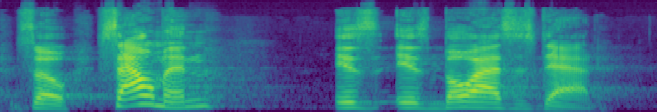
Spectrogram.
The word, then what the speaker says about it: Salmon: pronounce it I guess we pronounce it with a silent L except for the name Salman all right so Salman is is Boaz his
